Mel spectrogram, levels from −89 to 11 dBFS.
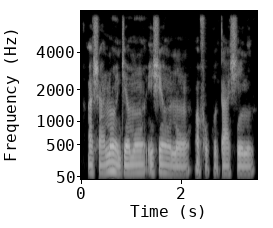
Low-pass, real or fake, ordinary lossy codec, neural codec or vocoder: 7.2 kHz; real; none; none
